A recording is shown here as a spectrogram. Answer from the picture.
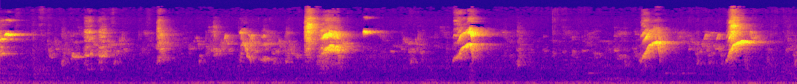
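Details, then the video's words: Pet Indian ringneck parakeet greeting an African grey parrot and showing affection; harsh, upward-sweeping squawks repeated about every one to two seconds, with softer chattering notes between them in a quiet indoor setting. "Indian Ringneck Greet African Grey Parrot"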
